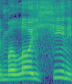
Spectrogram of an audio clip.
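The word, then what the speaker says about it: Meloi Hin (הין): And therefore, since Shmai Avtali on his Rabbeim were Geirei Tzedek, they couldn't pronounce the word Hin, and they said In. So therefore, he said, Meloi Hin, as not to make a mistake and say In, meaning you don't need any amount, will then poisil the Mayim She'uvim at the mikvah. So he emphasized Meloi Hin. And therefore, he said Meloi Hin, he pronounced the hay, and he said Meloi Hin together, as to then make it clear what the Rebbeim Shmai Avtalion meant when they said Hin.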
